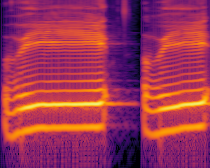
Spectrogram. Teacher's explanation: এক আলিফ টান, জেরের পরে ইয়া সাকিন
